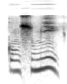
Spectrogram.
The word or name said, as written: Consumi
